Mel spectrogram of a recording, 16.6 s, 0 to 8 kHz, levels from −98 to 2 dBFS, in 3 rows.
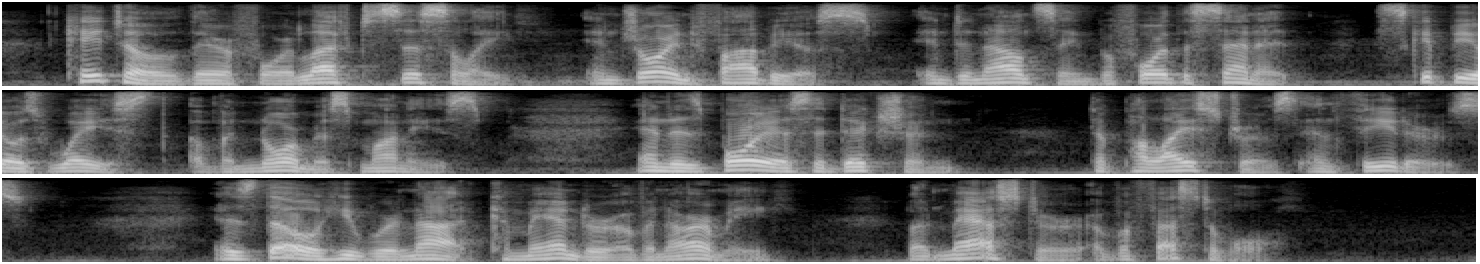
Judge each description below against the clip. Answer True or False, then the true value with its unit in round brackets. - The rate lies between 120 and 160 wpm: True (140 wpm)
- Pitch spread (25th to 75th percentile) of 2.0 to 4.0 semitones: False (5.6 semitones)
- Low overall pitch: True (115 Hz)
